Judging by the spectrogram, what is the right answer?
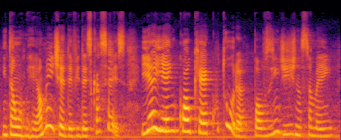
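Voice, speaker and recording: A woman's voice: a little high, a little fast, a little hiss or hum. A woman missionary with an inland São Paulo accent, the rolled caipira R, chatting as a podcast guest and acting out the dialogue in her stories. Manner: animated storyteller, acts out quoted dialogue. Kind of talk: podcast interview conversation.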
